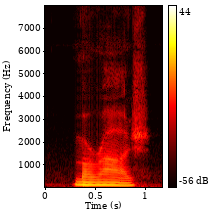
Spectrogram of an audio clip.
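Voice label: "mirage", US English; pronunciations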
